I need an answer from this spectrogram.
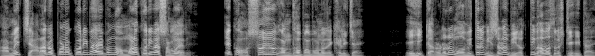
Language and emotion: Odia, disgusted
